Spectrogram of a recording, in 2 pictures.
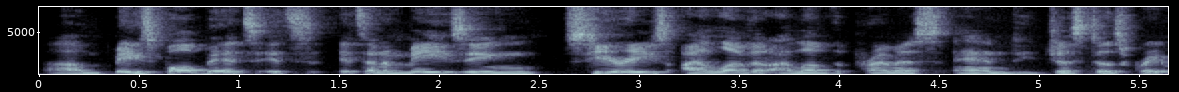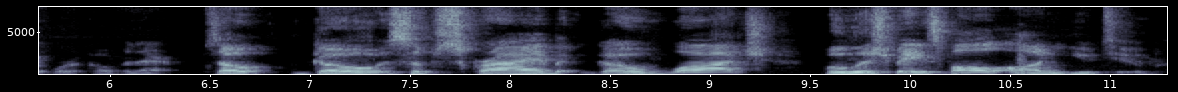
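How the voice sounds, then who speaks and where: A young man hosting a sports podcast, upbeat, chatty, and quick to react with enthusiasm. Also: on the low side, fairly bright tone. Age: young adult. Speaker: podcast host. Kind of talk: casual chat.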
